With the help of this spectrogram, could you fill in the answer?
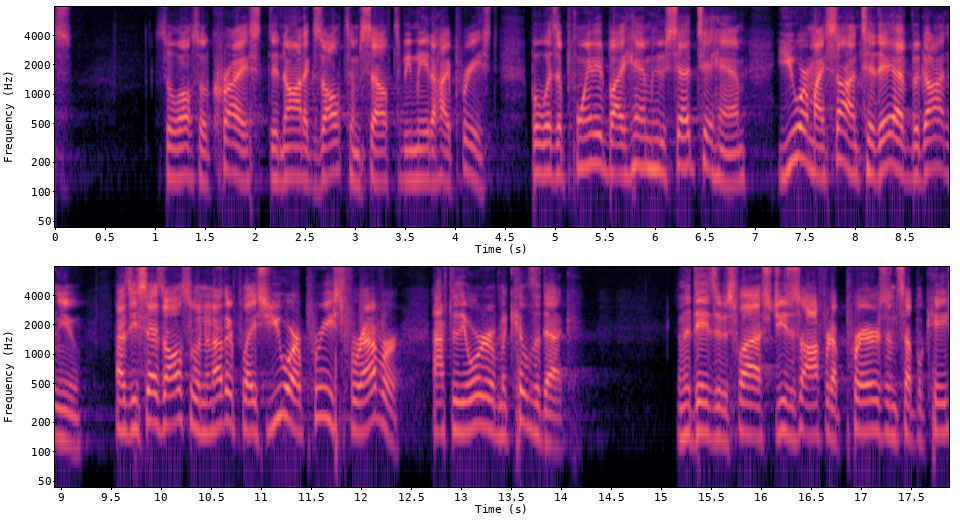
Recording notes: A sermon from FBC Church in Cobourg,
